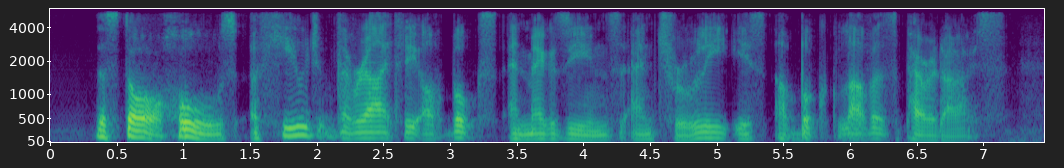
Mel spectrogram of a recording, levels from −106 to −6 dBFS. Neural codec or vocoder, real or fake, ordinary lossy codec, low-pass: codec, 16 kHz in and 24 kHz out, 0.4 kbps, LongCat-Audio-Codec, fine tuned four codebook decoder; fake; none; 5.4 kHz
